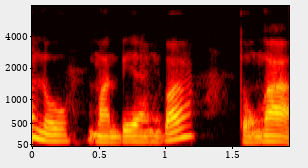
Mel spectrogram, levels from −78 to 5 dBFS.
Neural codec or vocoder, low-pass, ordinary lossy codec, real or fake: codec, 16 kHz, 2 kbps, FreqCodec, larger model; none; none; fake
